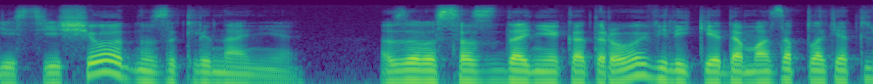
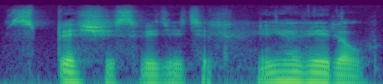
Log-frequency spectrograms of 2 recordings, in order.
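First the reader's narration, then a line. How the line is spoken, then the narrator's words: Whisper. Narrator (Russian): прошептал Нар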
